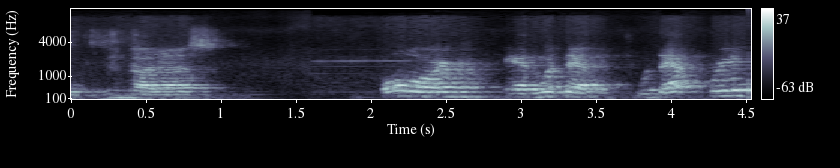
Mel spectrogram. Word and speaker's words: Zoom.us: You can get a personal account by going to that's the way the company pronounces it, Zoom.us.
